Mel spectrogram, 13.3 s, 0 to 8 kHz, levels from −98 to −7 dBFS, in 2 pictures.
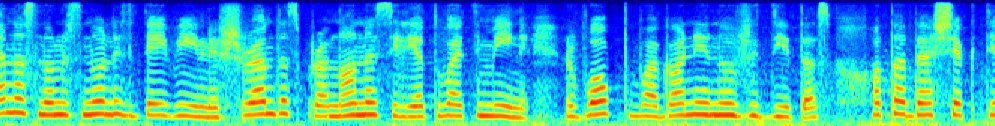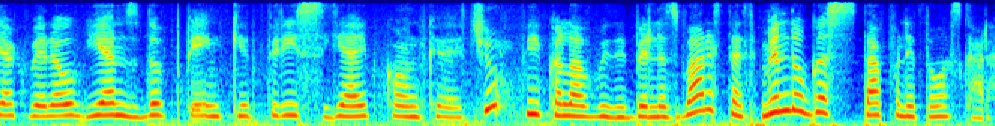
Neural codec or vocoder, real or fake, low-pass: codec, 16 kHz, 1 kbps, X-Codec, HuBERT features, trained on LibriSpeech; fake; 7.2 kHz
